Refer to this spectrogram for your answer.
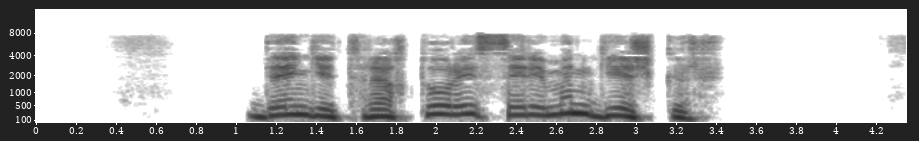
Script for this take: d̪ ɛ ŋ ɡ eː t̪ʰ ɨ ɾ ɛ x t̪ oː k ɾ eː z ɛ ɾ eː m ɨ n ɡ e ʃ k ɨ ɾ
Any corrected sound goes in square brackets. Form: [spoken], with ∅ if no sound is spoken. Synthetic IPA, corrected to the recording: d̪ ɛ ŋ ɡ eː t̪ʰ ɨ ɾ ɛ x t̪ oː [∅] ɾ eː [s] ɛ ɾ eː m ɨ n ɡ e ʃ k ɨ ɾ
